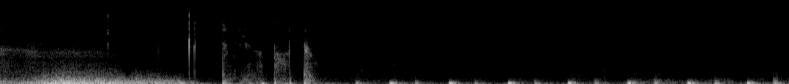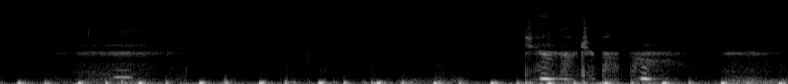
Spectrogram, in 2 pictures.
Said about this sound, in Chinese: 抱着你，让你听着自己的心跳声，让你真正的睡过去。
